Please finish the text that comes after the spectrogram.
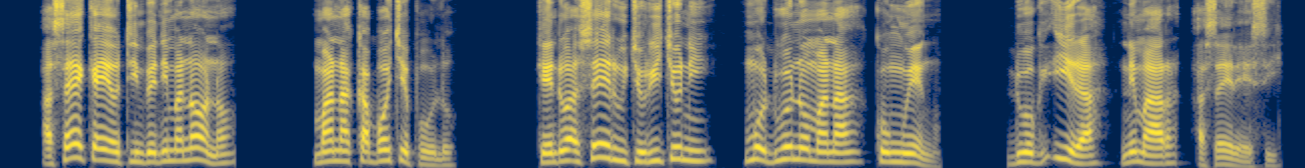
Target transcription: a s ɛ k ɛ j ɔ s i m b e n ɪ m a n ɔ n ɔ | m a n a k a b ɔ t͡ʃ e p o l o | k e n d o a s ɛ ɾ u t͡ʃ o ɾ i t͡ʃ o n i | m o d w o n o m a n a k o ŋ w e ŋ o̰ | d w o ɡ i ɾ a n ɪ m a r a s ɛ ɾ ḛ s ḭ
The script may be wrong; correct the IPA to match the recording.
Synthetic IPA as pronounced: a s ɛ k ɛ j ɔ t i m b e n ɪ m a n ɔ n ɔ | m a n a k a b ɔ t͡ʃ e p o l o | k e n d o a s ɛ ɾ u t͡ʃ o ɾ i t͡ʃ o n i | m o d w o n o m a n a k o ŋ w e ŋ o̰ | d w o ɡ i ɾ a n ɪ m a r a s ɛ ɾ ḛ s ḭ

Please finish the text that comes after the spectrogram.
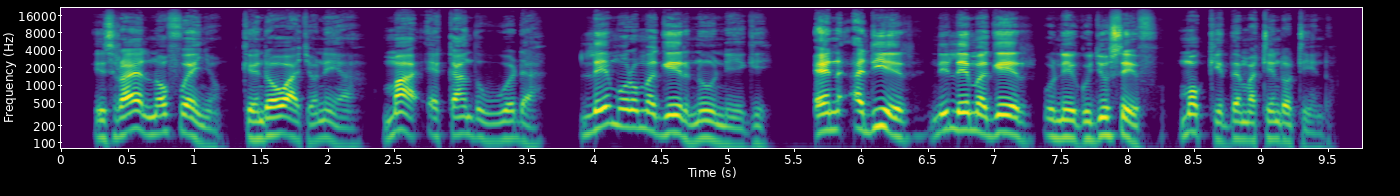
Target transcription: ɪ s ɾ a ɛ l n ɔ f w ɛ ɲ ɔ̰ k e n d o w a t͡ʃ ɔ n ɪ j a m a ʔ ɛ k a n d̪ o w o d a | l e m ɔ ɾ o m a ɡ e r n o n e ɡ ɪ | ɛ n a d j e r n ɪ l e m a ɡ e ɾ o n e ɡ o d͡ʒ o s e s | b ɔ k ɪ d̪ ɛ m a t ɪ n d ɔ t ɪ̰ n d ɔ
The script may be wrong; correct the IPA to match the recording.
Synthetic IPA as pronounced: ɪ s ɾ a ɛ l n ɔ f w ɛ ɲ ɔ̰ k e n d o w a t͡ʃ ɔ n ɪ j a m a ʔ ɛ k a n d̪ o w o d a | l e m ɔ ɾ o m a ɡ e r n o n e ɡ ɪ | ɛ n a d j e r n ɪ l e m a ɡ e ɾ o n e ɡ o d͡ʒ o s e f | m ɔ k ɪ d̪ ɛ m a t ɪ n d ɔ t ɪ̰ n d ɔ

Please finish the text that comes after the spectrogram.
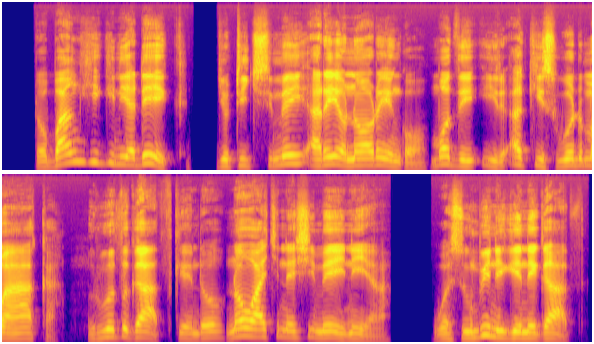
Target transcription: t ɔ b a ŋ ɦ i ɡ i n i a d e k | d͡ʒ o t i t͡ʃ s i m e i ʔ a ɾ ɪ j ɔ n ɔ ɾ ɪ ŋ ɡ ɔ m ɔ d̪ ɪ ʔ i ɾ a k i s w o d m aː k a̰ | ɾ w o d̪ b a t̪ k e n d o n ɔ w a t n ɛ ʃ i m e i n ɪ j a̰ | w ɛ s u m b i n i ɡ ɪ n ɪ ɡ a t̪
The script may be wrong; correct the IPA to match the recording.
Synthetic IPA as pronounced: t ɔ b a ŋ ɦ i ɡ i n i a d e k | d͡ʒ o t i t͡ʃ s i m e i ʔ a ɾ ɪ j ɔ n ɔ ɾ ɪ ŋ ɡ ɔ m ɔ d̪ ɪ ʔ i ɾ a k i s w o d m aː k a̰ | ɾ w o d̪ ɡ a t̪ k e n d o n ɔ w a t͡ʃ n ɛ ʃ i m e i n ɪ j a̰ | w ɛ s u m b i n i ɡ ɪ n ɪ ɡ a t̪

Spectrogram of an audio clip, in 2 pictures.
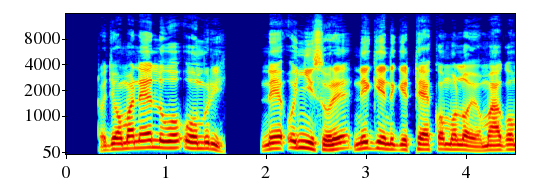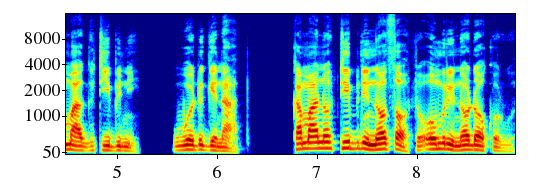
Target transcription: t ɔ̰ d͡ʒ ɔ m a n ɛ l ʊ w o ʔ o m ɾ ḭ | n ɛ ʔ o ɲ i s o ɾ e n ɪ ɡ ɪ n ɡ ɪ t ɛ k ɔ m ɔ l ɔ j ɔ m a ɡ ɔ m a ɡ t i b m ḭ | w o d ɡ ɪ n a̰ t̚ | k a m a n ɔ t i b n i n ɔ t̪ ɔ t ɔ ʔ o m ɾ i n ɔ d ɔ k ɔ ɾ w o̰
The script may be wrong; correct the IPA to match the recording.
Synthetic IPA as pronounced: t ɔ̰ d͡ʒ ɔ m a n ɛ l ʊ w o ʔ o m ɾ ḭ | n ɛ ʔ o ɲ i s o ɾ e n ɪ ɡ ɪ n ɡ ɪ t ɛ k ɔ m ɔ l ɔ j ɔ m a ɡ ɔ m a ɡ t i b n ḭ | w o d ɡ ɪ n a̰ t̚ | k a m a n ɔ t i b n i n ɔ t̪ ɔ t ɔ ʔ o m ɾ i n ɔ d ɔ k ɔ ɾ w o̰

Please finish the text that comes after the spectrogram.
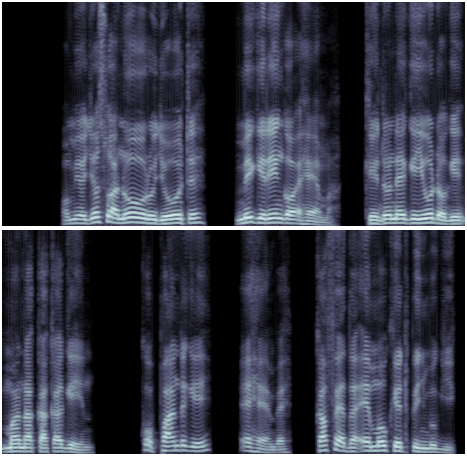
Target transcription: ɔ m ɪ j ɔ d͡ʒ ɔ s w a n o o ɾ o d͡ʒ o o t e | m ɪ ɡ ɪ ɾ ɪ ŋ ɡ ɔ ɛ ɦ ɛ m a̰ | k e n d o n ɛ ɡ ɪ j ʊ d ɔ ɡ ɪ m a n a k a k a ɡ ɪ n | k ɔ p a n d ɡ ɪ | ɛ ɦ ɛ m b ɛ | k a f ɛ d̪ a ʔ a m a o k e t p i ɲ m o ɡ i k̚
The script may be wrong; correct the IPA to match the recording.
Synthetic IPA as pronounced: ɔ m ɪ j ɔ d͡ʒ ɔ s w a n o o ɾ o d͡ʒ o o t e | m ɪ ɡ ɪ ɾ ɪ ŋ ɡ ɔ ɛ ɦ ɛ m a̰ | k e n d o n ɛ ɡ ɪ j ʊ d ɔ ɡ ɪ m a n a k a k a ɡ ɪ n | k ɔ p a n d ɡ ɪ | ɛ ɦ ɛ m b ɛ | k a f ɛ d̪ a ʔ ɛ m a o k e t p i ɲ m o ɡ i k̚

